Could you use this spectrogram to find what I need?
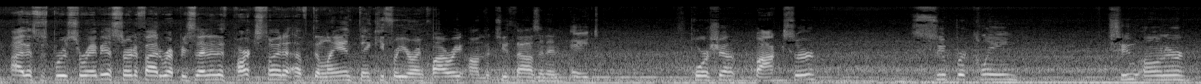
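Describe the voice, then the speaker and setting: A man speaks at a moderate pace with long, frequent pauses, the sound dry with no echo and loud background noise behind him. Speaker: car salesman. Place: street. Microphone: phone near.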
